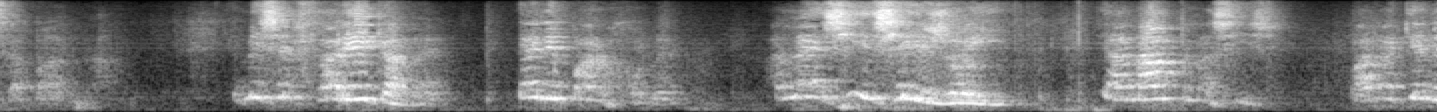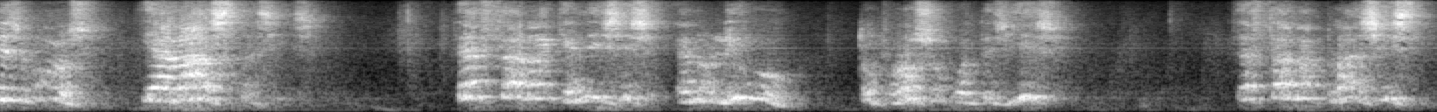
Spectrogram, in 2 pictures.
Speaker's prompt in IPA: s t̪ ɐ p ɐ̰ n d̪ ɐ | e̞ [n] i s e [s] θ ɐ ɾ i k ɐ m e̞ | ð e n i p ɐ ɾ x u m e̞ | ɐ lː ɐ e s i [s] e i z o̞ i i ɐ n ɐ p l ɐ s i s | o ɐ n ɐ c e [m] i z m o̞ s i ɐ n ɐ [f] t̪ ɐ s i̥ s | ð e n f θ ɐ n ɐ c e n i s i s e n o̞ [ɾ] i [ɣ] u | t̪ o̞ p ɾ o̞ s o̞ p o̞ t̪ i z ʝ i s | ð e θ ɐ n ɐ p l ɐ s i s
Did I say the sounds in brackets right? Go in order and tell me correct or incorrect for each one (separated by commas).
incorrect, incorrect, correct, incorrect, incorrect, incorrect, correct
